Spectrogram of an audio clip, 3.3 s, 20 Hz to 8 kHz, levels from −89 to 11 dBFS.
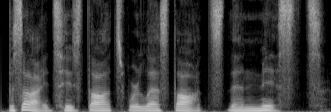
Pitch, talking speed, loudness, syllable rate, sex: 145 Hz, 145 wpm, -16 LUFS, 3.5 syllables/s, male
